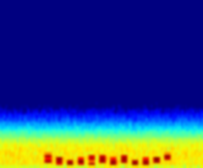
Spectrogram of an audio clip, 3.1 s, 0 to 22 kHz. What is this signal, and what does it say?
Multi-frequency trunk signalling (R1, as on North American trunks), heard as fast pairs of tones, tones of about 90 ms, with phone line noise. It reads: KP 5137929126 ST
